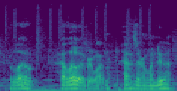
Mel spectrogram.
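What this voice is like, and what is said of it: Smooth, put-on sexy voice. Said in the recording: “put on your sexy voice? What happened to regular? ... this is going to smell really smooth”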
